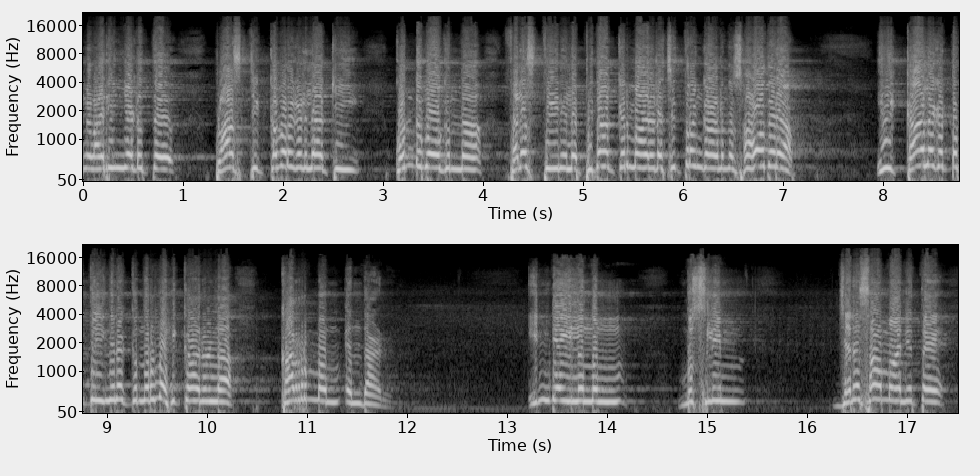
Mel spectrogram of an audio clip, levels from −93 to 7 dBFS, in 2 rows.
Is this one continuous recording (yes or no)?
yes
